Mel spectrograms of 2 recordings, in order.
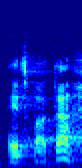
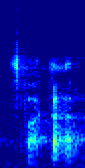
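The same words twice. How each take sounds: First: Said in the usual way. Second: Breathy whispered aside; whispered, then said aloud. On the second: Real, not acted. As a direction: drop to a whisper on the first take. Repeated remark, first whispered.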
